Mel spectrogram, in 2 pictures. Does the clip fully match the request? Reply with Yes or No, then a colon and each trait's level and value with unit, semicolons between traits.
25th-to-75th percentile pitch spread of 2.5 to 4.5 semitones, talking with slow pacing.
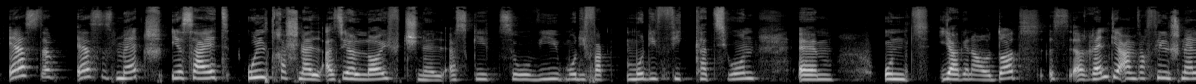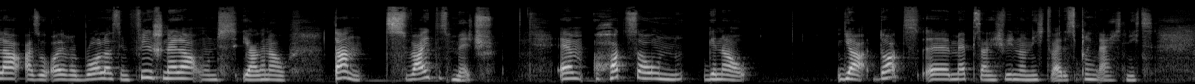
No: average, 4.1 semitones; average, 145 wpm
